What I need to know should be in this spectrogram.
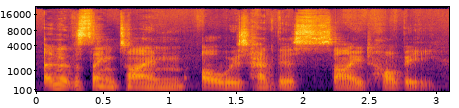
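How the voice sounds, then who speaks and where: A low-voiced man, a podcast guest who works as an audio programmer, tells the story of his own career in a casual interview. He talks animatedly at a moderate pace, rambling conversationally.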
